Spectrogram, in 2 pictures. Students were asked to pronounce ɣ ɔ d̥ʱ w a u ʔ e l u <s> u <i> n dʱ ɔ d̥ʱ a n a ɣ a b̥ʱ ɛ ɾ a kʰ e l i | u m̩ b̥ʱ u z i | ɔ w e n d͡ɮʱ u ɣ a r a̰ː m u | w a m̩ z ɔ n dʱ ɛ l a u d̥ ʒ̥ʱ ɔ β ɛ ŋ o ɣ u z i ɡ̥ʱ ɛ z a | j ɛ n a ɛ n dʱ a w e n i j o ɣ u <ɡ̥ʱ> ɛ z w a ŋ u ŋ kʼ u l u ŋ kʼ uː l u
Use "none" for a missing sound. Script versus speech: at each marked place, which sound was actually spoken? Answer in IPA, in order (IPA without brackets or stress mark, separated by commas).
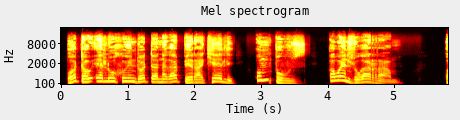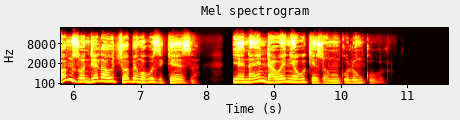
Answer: x, i, ɡ̥ʱ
